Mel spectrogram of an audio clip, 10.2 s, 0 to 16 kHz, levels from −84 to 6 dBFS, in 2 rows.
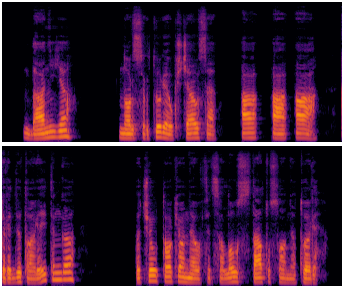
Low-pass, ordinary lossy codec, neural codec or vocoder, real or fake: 14.4 kHz; AAC, 64 kbps; none; real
